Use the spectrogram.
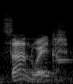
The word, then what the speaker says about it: Sandwich: the cester in Cirencester, the W in sandwich.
